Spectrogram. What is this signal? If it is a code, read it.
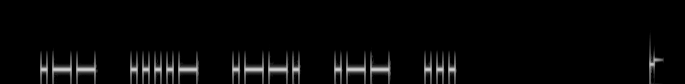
Morse code, heard as a keyed tone, about 20 wpm, spaced as for 15 wpm, 700 Hz. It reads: W4PWS
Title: 161 Lesson 26g - Letter g - Call Signs 20wpm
